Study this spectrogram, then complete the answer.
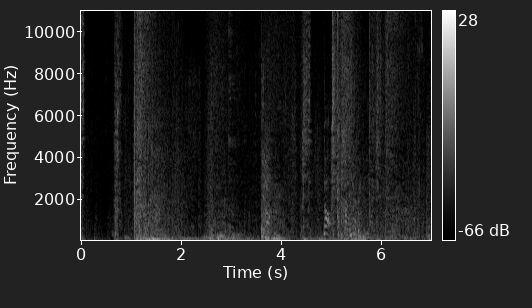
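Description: A fiery blast bursts with a loud roaring whoosh.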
